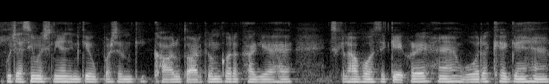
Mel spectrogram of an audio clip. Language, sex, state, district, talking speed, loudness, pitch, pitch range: Hindi, male, Delhi, New Delhi, 260 wpm, -17 LUFS, 125 Hz, 120-130 Hz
